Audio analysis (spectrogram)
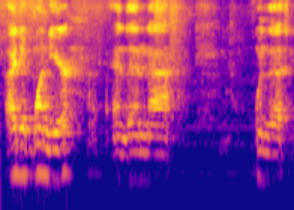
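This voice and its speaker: Over noticeable background noise and audible room echo, a man with an American accent speaks in a fairly low, monotone, flat voice at a moderate pace. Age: 60s. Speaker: navy veteran. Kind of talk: oral history interview. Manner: hesitant with fillers.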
